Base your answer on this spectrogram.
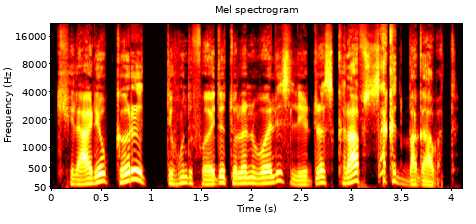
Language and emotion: Kashmiri, angry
